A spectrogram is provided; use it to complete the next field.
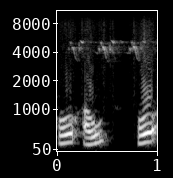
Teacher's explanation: आवाज सीधी आ रही है और हमारे होट गोल हो रहे हैं ठीक है तो होट का भी यूज हो रहा है तो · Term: कंट ओष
